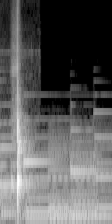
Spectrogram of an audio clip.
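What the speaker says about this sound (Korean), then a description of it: "너무 두꺼우면 안 익으니까 얇게 썰어 주세요." Single sharp knife stroke through a raw potato on a cutting board while slicing it thinly, one crisp close cut followed by faint ringing quiet.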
